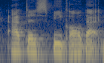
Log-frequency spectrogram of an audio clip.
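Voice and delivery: ordinary talk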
